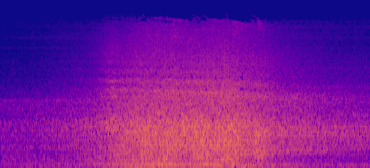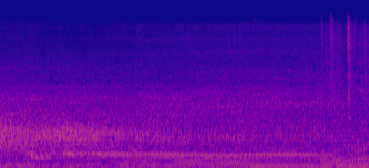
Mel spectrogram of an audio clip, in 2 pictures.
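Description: A train passes at speed over the level crossing: its rush swells about two seconds in, is loudest for a couple of seconds, and dies away soon after. A quieter steady hum follows through the second half.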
